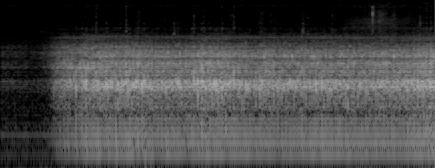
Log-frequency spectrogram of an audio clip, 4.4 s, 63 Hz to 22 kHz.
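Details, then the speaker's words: Breville Pick-Me-Up 5 valve radio, just restored and working, with no earth connected: steady hiss and crackle with a faint hum from workshop interference. "Let's quieten this one down. I'll put an earth cable on and you'll see the difference with this."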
